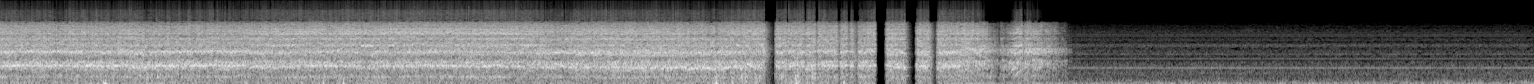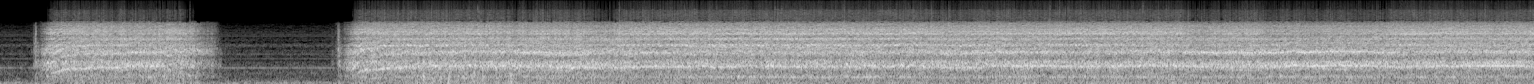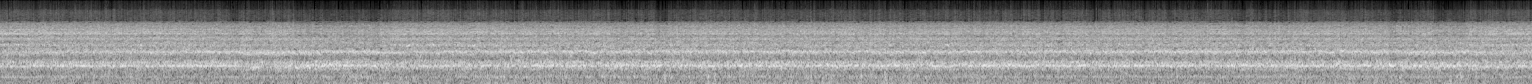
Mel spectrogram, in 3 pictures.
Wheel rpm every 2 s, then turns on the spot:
230, 220, 220, 210, 190, 20, 0, 20, 100, 120, 210, 210, 220, 220, 220, 230, 220, 230, 230, 240, 230, 230, 220.
none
